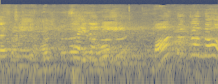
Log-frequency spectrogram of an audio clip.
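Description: Audience chatter: several voices talking at once, some of them high like children's.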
